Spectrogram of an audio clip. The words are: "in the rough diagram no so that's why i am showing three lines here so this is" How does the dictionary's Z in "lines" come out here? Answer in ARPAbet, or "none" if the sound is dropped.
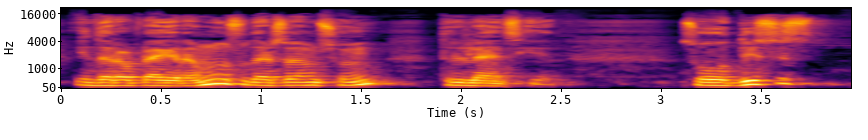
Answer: S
